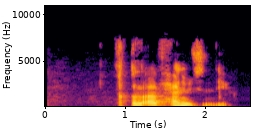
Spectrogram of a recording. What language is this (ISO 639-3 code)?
kab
